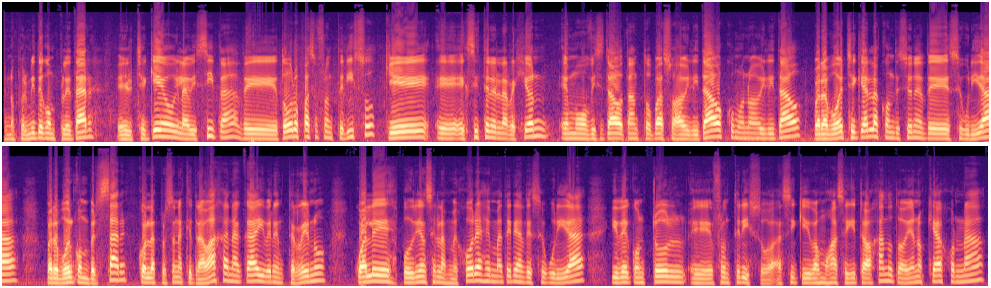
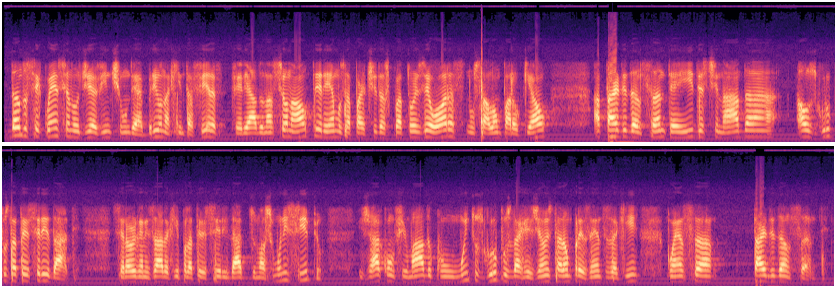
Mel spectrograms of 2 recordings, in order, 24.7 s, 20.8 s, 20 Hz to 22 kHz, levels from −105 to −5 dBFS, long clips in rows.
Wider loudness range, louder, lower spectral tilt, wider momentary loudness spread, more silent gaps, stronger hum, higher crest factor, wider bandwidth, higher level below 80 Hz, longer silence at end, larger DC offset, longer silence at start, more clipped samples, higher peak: about the same, 4 LU vs 3 LU; first, -12 LUFS vs -15 LUFS; first, -5.5 dB/octave vs -4 dB/octave; about the same, 9 LU vs 10 LU; neither; second, none vs 60 Hz at -60 dBFS; about the same, 12 dB vs 16 dB; second, 16 kHz vs over 20 kHz; first, -48 dBFS vs -62 dBFS; about the same, 0.05 s vs 0.15 s; neither; about the same, 0 s vs 0.1 s; first, 0.9% vs under 0.1%; about the same, 0 dBFS vs 0 dBFS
